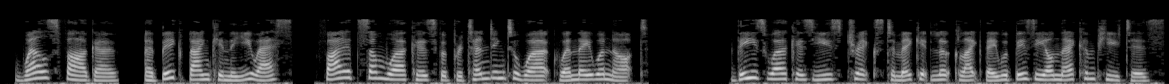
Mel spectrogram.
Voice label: English Lower Intermediate NORMAL Reading; Wells Fargo Fires Workers for Pretending to Work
